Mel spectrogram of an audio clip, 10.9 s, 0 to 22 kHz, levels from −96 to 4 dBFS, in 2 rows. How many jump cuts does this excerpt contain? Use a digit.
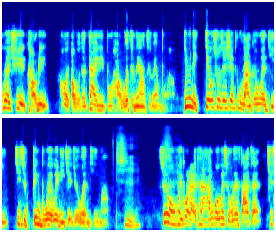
2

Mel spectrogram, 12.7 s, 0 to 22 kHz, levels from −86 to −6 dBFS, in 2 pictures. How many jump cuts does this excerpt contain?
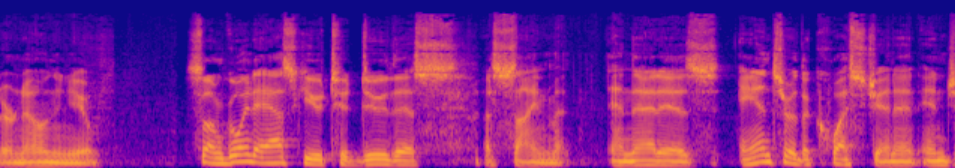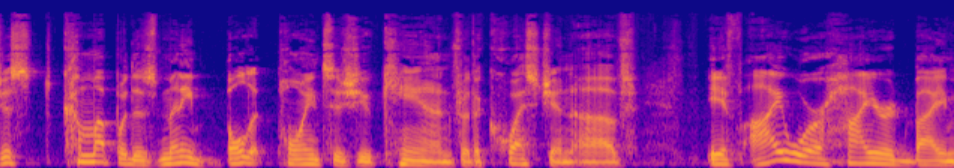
0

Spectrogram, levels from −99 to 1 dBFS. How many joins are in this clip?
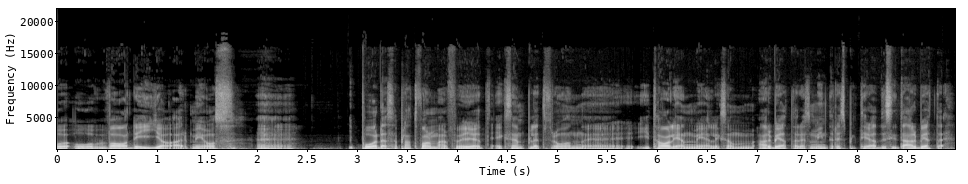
2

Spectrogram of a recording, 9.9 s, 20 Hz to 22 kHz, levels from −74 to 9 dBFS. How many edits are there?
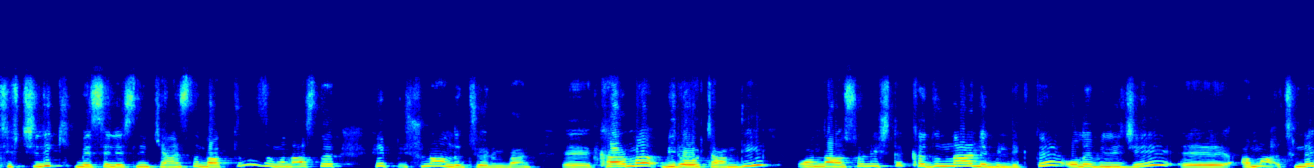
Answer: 1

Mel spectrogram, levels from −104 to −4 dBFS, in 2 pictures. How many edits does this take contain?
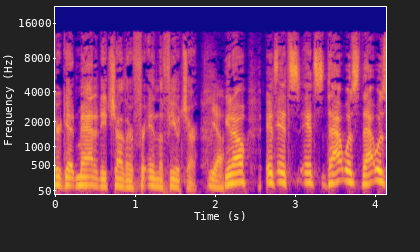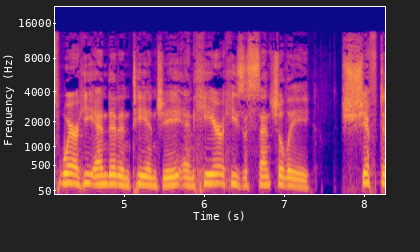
1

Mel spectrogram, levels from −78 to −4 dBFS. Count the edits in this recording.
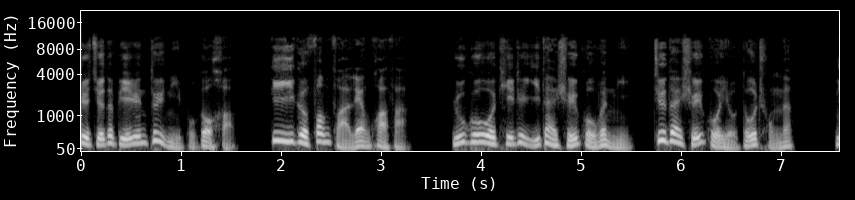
1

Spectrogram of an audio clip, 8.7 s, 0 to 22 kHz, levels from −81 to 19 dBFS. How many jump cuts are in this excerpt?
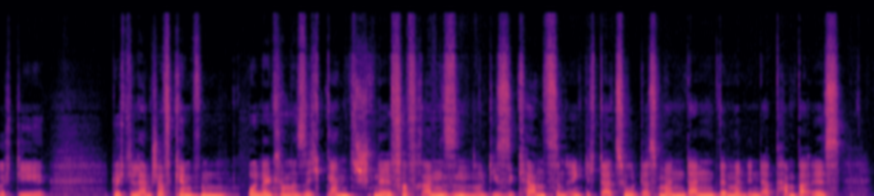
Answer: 1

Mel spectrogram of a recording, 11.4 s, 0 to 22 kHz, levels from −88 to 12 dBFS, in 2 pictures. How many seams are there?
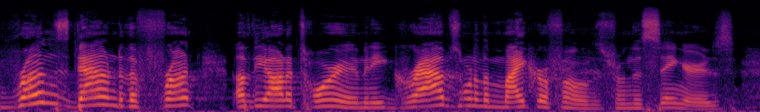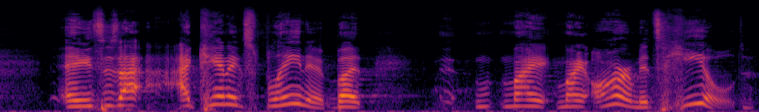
0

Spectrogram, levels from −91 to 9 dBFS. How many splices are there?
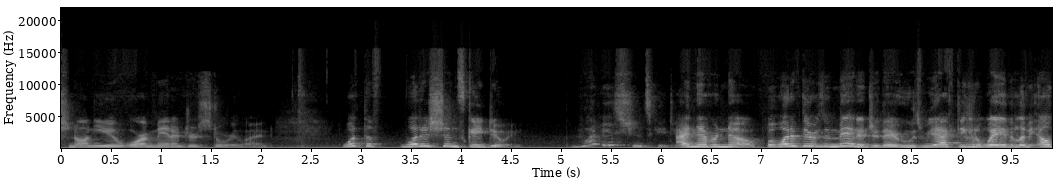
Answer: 1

